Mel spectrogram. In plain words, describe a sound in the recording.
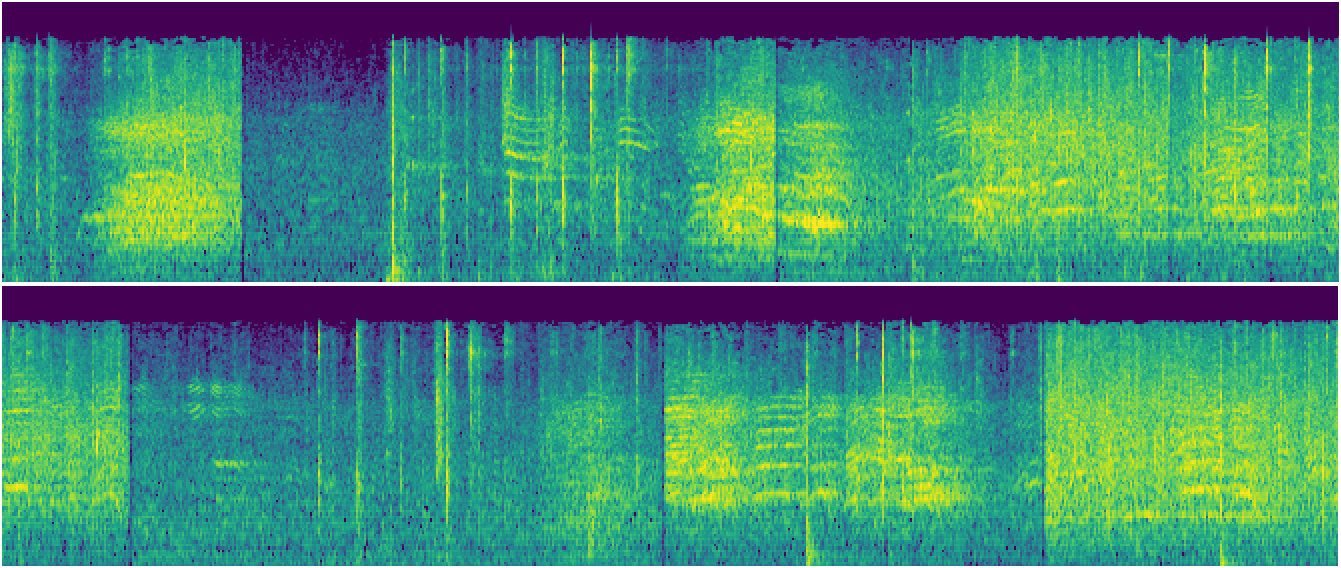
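A crowd cheers and applauds in a large hall.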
